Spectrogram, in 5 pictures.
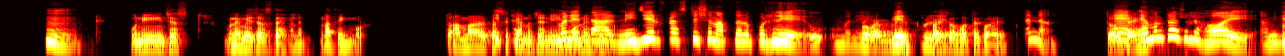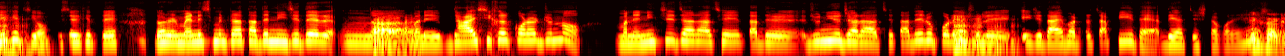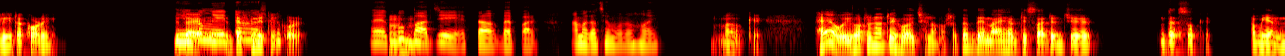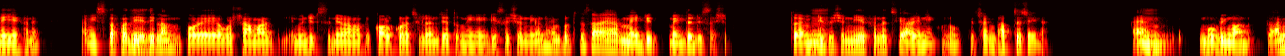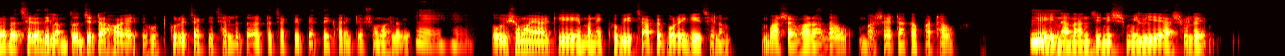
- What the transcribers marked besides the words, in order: other background noise; in English: "এক্সাক্টলি"; in English: "then I have decided"; in English: "that's okay"; in English: "Sir I have made made the decision"; in English: "I am moving on"
- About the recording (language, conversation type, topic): Bengali, unstructured, দরিদ্রতার কারণে কি মানুষ সহজেই হতাশায় ভোগে?
- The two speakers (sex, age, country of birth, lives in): female, 20-24, Bangladesh, Bangladesh; male, 25-29, Bangladesh, Bangladesh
